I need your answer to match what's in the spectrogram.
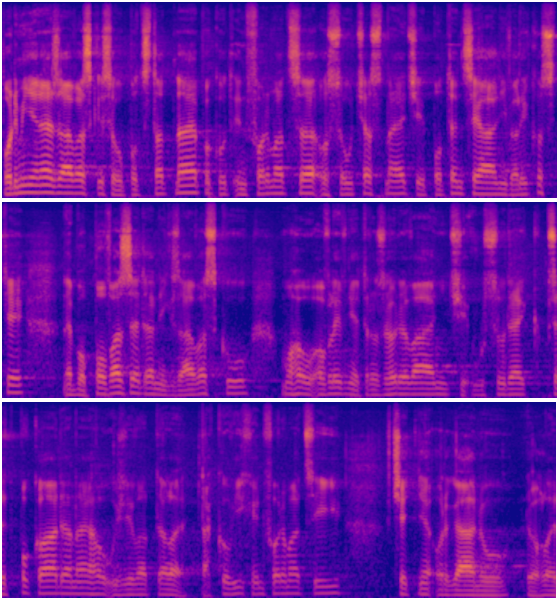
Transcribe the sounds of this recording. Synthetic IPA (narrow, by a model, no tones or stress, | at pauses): po̞dmiːɲɛnɛːzaːvaskɪso̞wpo̞t̪st̪at̪nɛːpo̞kut̪ʔɪnfo̞ɾmat͡sɛʔo̞so̞wt͡ʃasnɛːt͡ʃɪpo̞t̪ɛnt͡sɪaːlɲiːvɛlɪko̞scɪ | nʔɛbo̞po̞vazɛdaniːɣzaːvaskuː | mo̞ɦo̞wʔo̞vlɪvɲɪt̪ɾo̞zɦo̞do̞vaːɲiːt͡ʃɪʔuːsudɛkpr̝̥ɛt̪po̞klaːdanɛːɦo̞ʔuʒɪvat̪ɛlɛt̪ako̞viːxɪnfo̞ɾmat͡siː | ft͡ʃɛt̪ɲɛʔo̞ɾɡaːnuːdo̞ɦlɛdu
